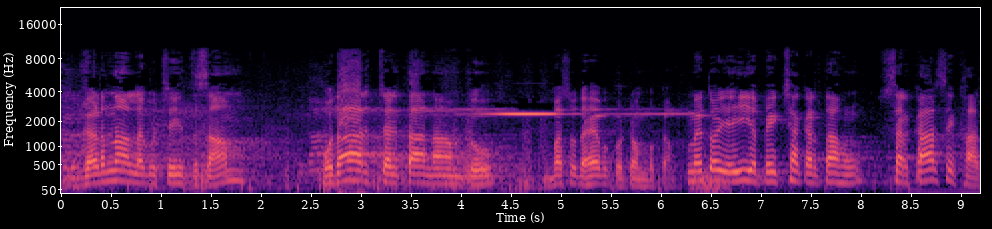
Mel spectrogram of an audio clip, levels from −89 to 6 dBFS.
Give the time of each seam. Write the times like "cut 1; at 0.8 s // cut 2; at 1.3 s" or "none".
cut 1; at 6.3 s

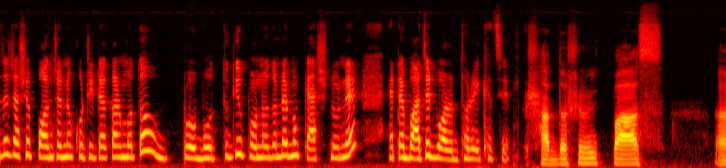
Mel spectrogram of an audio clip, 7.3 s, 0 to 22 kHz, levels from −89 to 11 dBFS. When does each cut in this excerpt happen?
cut 1; at 5.2 s

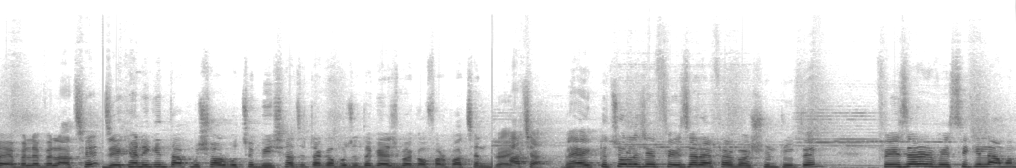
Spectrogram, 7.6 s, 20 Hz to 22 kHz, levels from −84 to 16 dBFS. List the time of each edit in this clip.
none

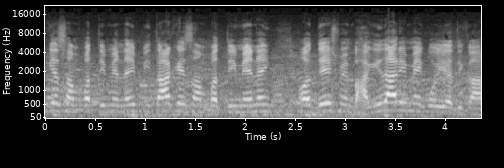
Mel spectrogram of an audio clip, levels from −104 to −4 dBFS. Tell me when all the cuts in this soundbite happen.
none

